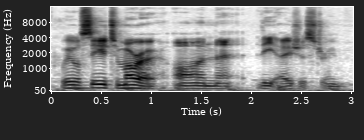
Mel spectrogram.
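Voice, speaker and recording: A man's voice: medium pitch, fairly even intonation, moderate pace, vocal fry, a bit bright. A man hosting a day trading livestream, chatting casually with viewers while reading charts. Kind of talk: casual live-stream commentary.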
